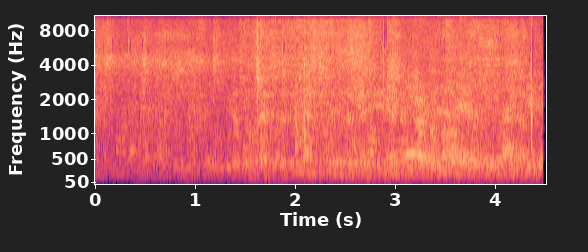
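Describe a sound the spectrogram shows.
A man talks calmly a little way off.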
